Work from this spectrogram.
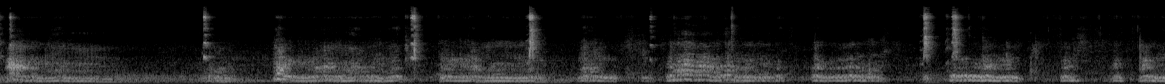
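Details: A Xolo pup and a Manchester Terrier playing tug indoors: low rumbling growls in bursts of one to two seconds, broken by sharp clicks and knocks from the toy and paws.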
